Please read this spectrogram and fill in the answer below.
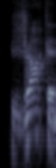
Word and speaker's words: Joughin: pronunciation of said Baker it's Chief Baker jaakan and how do you spell that because it's it's unless you know how to pronounce it you're never GNA get it oh I I have to do spelling do i o u g h i n Alexander I that's I'd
